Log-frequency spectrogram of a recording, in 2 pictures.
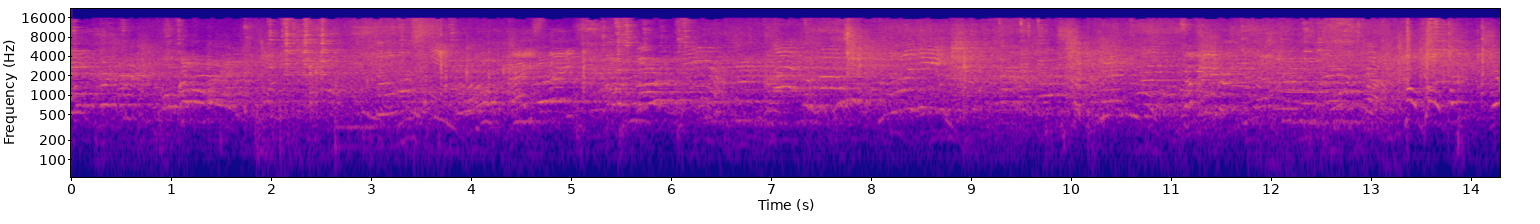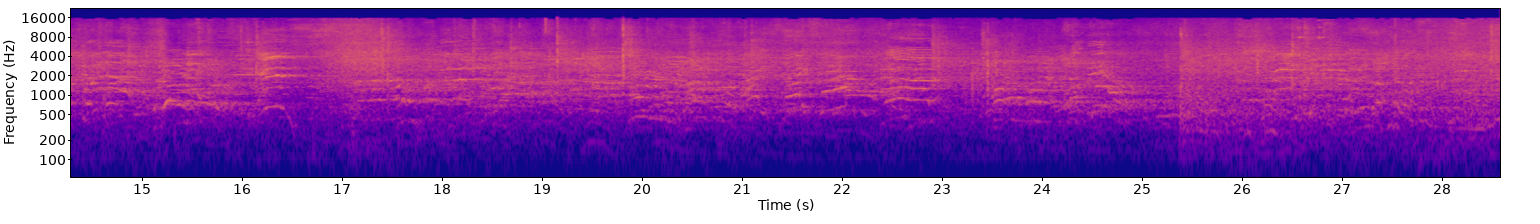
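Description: Young players shout to each other in an echoing rink.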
